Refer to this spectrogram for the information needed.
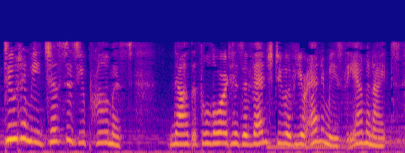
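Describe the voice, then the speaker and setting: An actress playing a devoted, resigned young daughter in a dramatized audio Bible, earnest and pleading. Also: female voice, on the high side, brisk, lo-fi sound, soft background music, lightly acted. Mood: sorrowful acceptance.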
